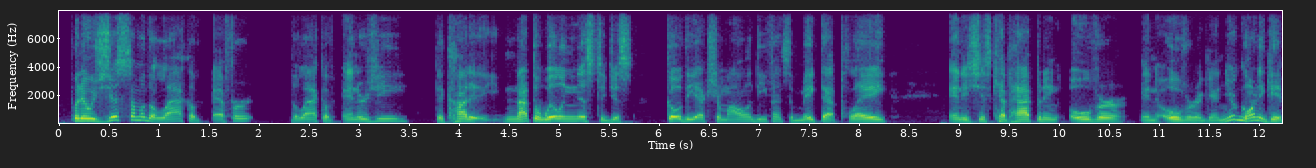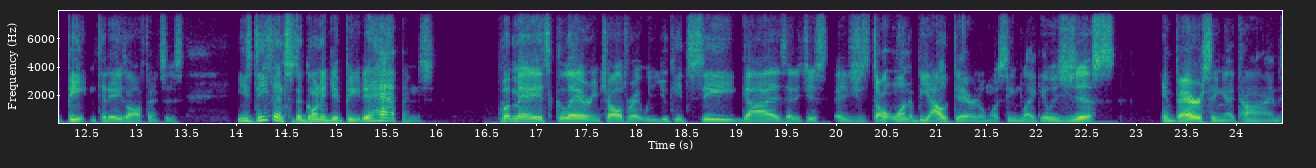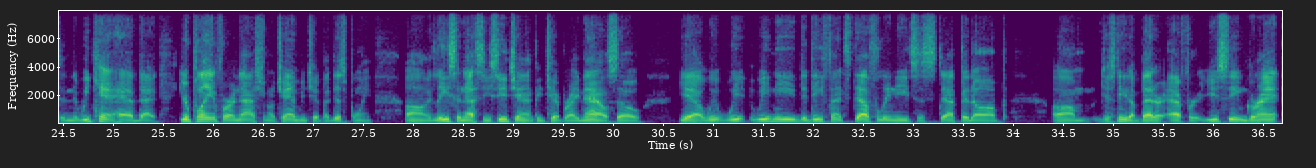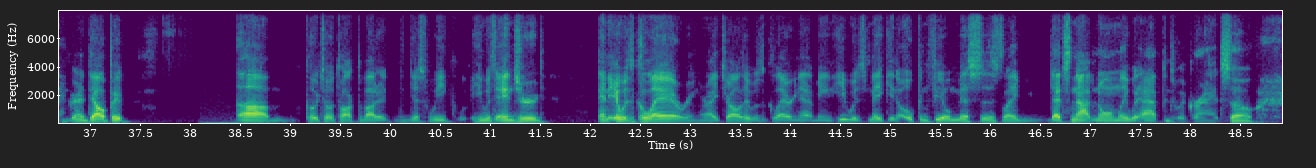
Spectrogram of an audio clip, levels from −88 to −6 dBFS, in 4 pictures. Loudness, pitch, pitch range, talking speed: -26 LUFS, 125 Hz, 110-140 Hz, 215 wpm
